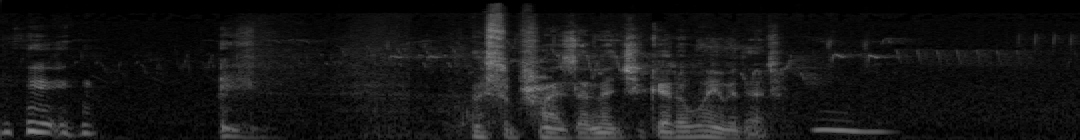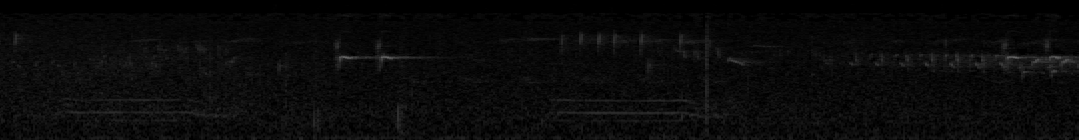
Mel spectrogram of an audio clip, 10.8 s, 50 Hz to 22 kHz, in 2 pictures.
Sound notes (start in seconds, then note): 0.2 Salina laughs; 6.4 birds chirping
